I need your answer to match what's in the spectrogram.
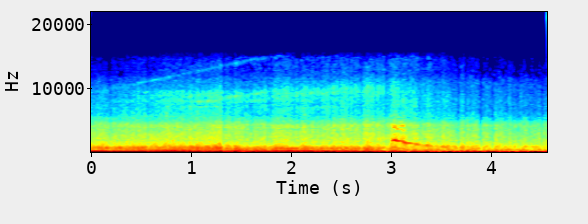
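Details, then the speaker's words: Twin-turbo 3000GT VR4 (6G72, 15G turbos) with new wastegate actuators under a hard pull: the note turns rough at the top. Boost hit 20–23 psi against a setting of 15 psi, so the breakup is blamed on overboost. "I was up at like 23 so that's why it's breaking up"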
